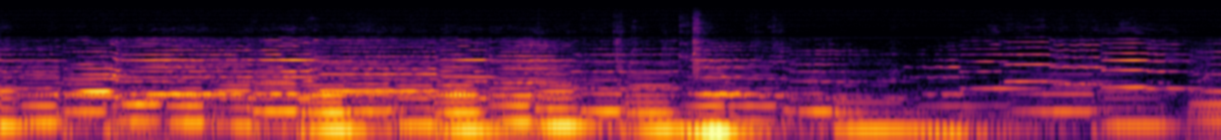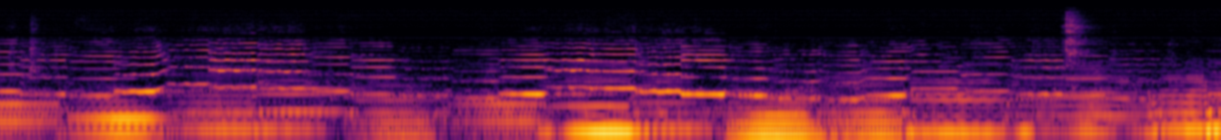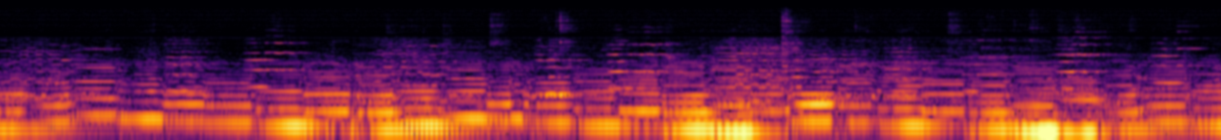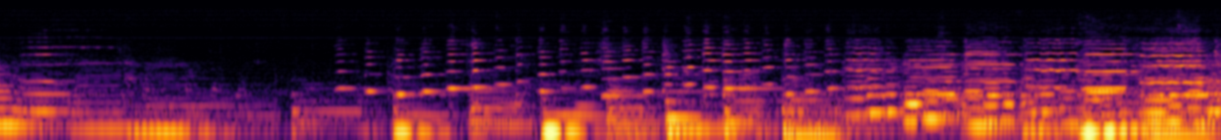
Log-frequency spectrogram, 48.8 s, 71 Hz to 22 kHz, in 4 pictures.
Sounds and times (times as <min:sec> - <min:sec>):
String section: 0:00.0 - 0:48.8.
